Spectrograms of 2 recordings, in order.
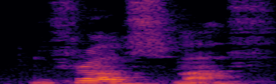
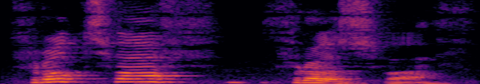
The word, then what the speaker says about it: Wrocław: How to pronounce? Because I don't want to mess that up. Wrocław. Okay. So, Wrocław.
